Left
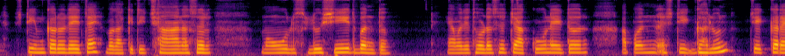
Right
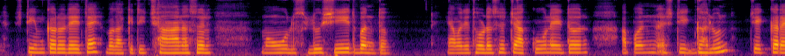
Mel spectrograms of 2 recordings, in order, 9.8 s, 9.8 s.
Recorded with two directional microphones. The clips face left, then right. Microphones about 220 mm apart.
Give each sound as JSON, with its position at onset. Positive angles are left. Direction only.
{"t": 0.2, "sound": "a woman's voice", "side_deg": 35}
{"t": 3.2, "sound": "speech", "side_deg": 20}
